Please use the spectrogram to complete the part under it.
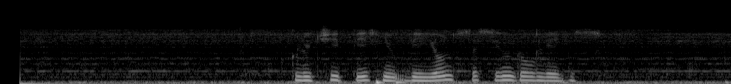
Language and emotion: Russian, neutral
